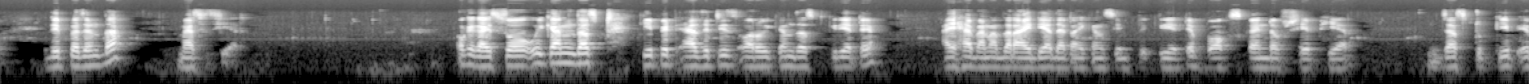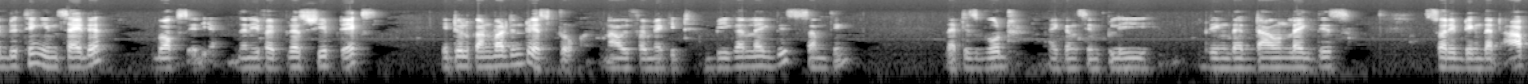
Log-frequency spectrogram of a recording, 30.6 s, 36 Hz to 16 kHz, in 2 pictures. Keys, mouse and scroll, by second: 2.9 F10, 3.6-14.8 drag, 18.5 shift+x, 19.5 v, 21.6 shift+scroll up 1, 26.3-29.1 drag, 29.3 alt+scroll up 1, 30.2 alt+scroll down 1.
